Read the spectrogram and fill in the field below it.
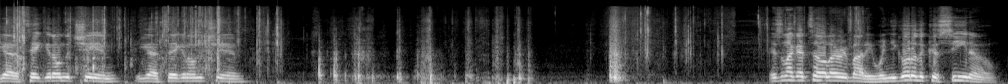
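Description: A plastic card pack crinkles as hands handle it.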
